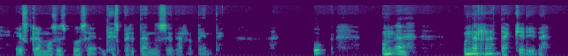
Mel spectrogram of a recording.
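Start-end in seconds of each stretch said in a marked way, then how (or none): 3.9-6.9 put-on quavering, trembling, pitched-up, fumbling old man voice. An old man answers his wife, just woken by a knock, in a trembling voice. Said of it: "respondió el anciano con voz temblorosa".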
